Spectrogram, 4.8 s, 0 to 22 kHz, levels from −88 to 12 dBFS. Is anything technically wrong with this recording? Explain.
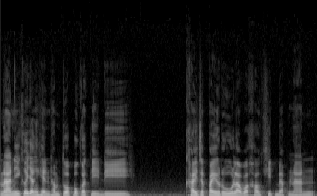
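No, nothing is technically wrong with this audio.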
